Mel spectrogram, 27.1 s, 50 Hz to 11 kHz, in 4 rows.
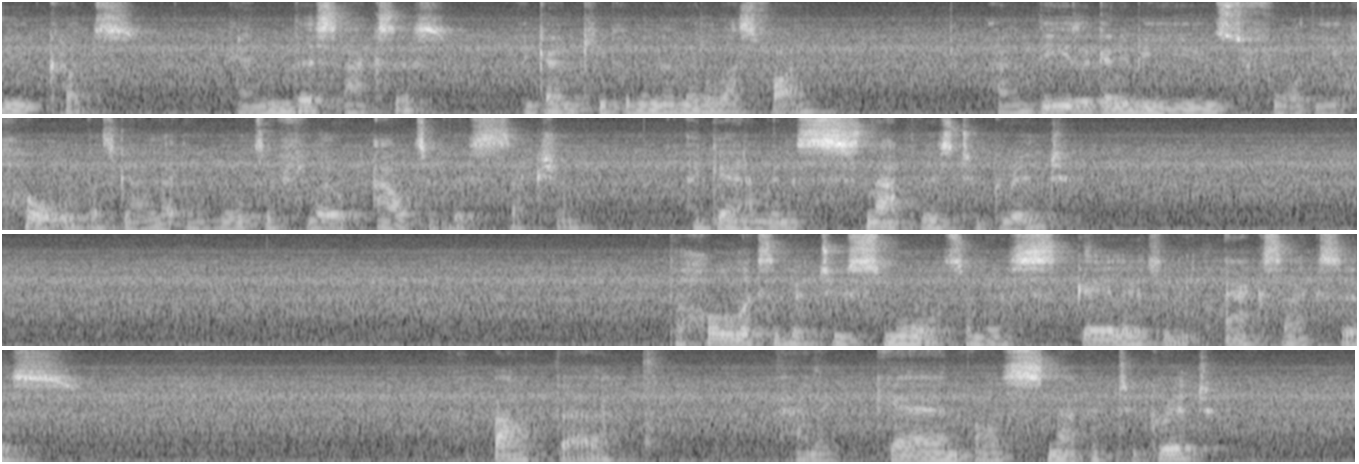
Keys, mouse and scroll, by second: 4.3-7.7 scroll up 4, 9.9 ctrl+z, 11.3 shift+s, 13.1-13.6 scroll down 3, 13.4 middle click, 14.8-15.6 scroll up 3, 15.6-16.4 scroll down 1, 19.8 s, 23.6 KP_7, 24.4 shift+s, 26.6 middle click.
